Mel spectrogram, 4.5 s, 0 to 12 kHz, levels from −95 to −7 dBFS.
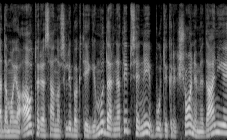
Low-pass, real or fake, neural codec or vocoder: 10.8 kHz; real; none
